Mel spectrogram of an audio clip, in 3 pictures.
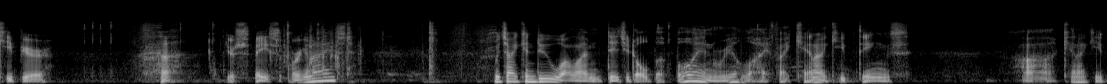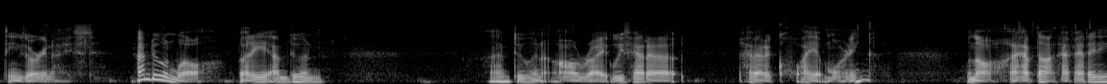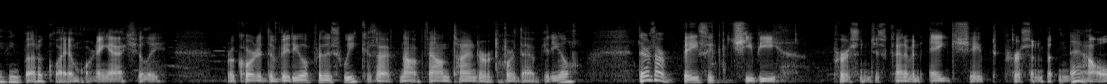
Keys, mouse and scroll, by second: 0.9 click, 1.0 double click, 1.8 click, 3.1-3.8 typing, 4.2 Return, 6.6 click, 7.6 click, 19.6 click, 19.9 click, 21.1 click, 21.8 click, 24.7 click, 25.2 click, 26.0 middle click, 26.4 middle click, 27.2 KP_1, 27.8-28.3 scroll up 1, 28.3 scroll up 1, 28.4-29.2 scroll down 1, 29.2 scroll up 1, 29.3 KP_Decimal, 30.1 middle click.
